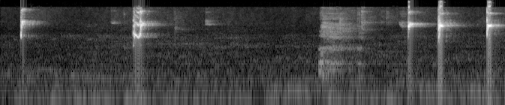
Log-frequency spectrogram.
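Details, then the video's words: Morning lovebird calls as short, piercing chirps. Two are spaced apart early, a soft rustle follows, then three quick high notes close together at the end. "Burung lovebird di pagi hari"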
